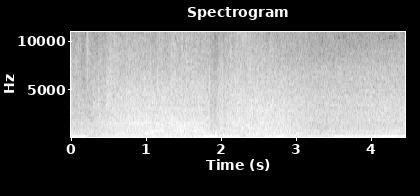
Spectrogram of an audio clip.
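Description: Steady rain falls across Torquay town centre, a dense, even hiss of drops on the streets that holds without pause for several seconds.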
